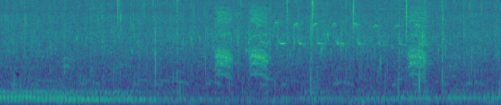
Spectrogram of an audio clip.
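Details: Crow calling during rain: two hoarse caws close together, then a single caw a couple of seconds later, over a background of rain patter and a low rumbling hum.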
